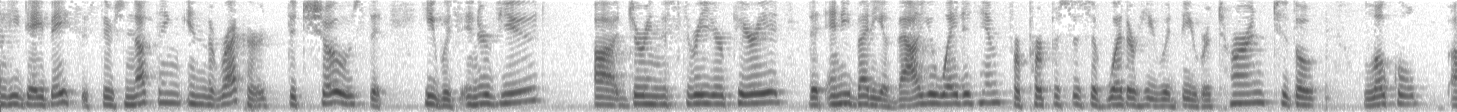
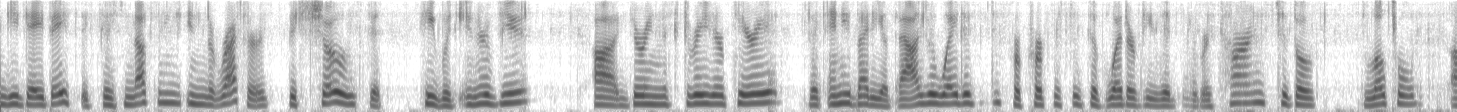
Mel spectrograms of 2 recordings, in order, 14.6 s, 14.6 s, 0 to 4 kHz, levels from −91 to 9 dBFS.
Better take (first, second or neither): first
